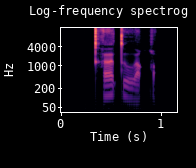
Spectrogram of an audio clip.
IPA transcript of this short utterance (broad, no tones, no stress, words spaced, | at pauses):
kʰɐt̪uːq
